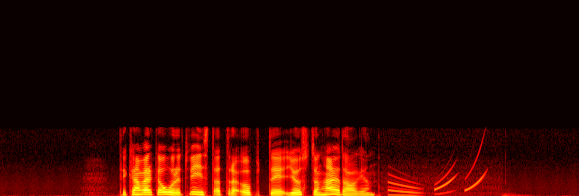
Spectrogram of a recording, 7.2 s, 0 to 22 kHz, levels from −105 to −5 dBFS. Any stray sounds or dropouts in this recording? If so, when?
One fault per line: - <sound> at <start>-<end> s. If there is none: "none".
- chirp at 4.8-6.1 s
